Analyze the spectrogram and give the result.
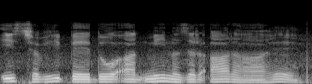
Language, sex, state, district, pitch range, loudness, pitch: Hindi, male, Arunachal Pradesh, Lower Dibang Valley, 115-125 Hz, -15 LUFS, 120 Hz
